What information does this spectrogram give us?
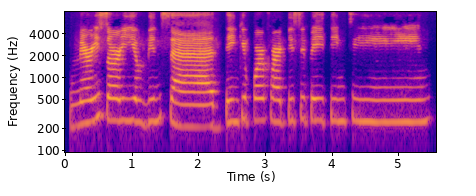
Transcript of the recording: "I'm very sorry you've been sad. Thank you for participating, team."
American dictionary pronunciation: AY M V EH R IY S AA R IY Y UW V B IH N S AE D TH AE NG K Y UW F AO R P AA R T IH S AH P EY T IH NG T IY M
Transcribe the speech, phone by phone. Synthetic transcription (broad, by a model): V EH R IY S AA R IY Y UW V B IH N S AE D T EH NG K Y UW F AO R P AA R T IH S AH P EY T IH NG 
